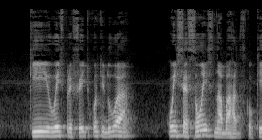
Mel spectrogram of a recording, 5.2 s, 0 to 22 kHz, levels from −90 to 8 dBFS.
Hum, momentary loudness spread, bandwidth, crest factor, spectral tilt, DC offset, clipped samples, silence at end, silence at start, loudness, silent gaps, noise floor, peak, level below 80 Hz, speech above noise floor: none; 9 LU; 17 kHz; 18 dB; -6 dB/octave; under 0.1%; under 0.1%; 0 s; 0.6 s; -18 LUFS; none; -61 dBFS; -2 dBFS; -62 dBFS; 43 dB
